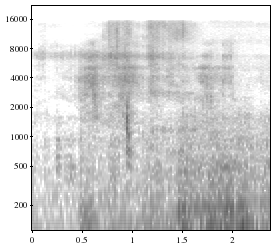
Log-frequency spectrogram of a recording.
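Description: Jeep Commander rolling slowly over a gravel lot as it pulls in to park, heard from inside the cabin: a low rumble of tyres and engine that grows louder in the second half.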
